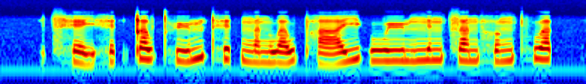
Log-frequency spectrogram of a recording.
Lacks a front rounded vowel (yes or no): no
